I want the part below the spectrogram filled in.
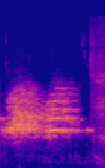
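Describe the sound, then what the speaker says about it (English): A dog lets out a single loud, drawn-out bark-yip, close and bright, that fades into a brief whimpering tail. "is that the crazy dog? That's my crazy dog."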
